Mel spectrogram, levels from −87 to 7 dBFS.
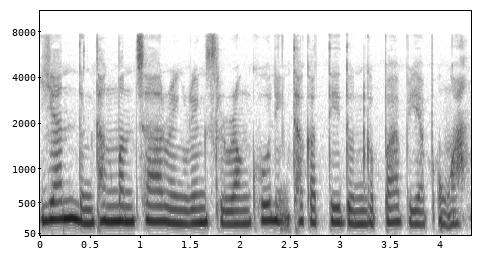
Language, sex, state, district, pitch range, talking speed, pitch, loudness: Garo, female, Meghalaya, West Garo Hills, 200-235 Hz, 95 wpm, 215 Hz, -13 LUFS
